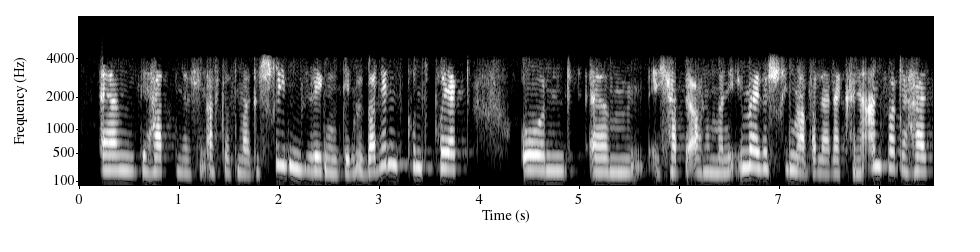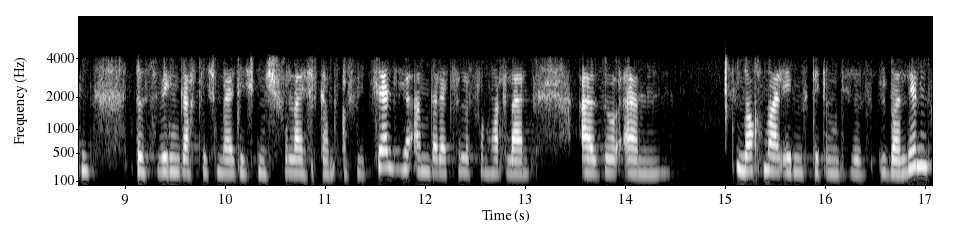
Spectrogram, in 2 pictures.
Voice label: Voicemail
